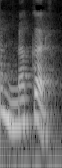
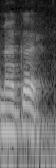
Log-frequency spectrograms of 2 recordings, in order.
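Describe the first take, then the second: First: The middle consonant is a voiceless k. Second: The middle consonant is a voiced g. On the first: "अघोष हो गए हैं" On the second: "पहले सघोष थे"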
